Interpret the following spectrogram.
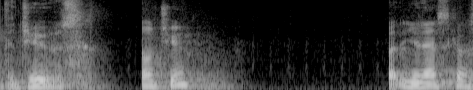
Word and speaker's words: UNESCO: of it called um not Nesco no UNESCO yeah you you got it you got UNESCO UNESCO United Nations educational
